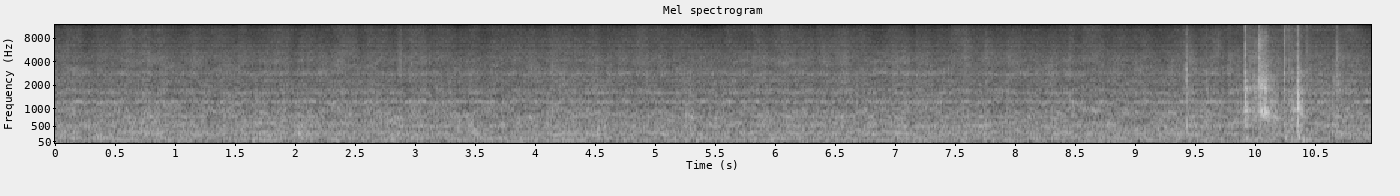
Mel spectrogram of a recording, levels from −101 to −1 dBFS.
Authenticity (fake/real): fake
